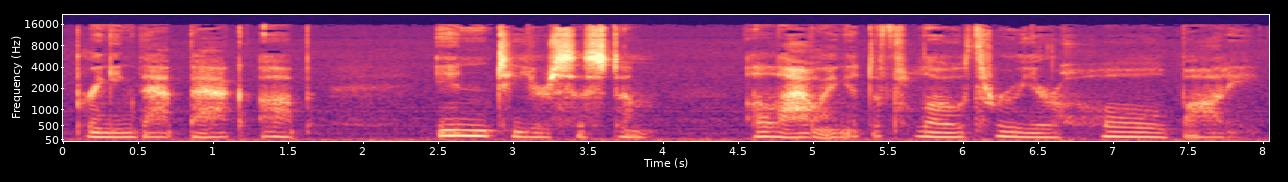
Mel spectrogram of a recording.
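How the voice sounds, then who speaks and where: Slow, whispering meditation guide, woman. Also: very deep voice. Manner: soft breathy whisper, slow and soothing.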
